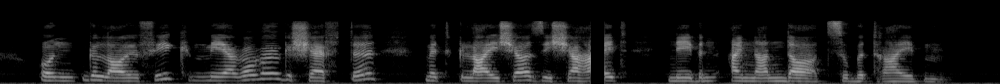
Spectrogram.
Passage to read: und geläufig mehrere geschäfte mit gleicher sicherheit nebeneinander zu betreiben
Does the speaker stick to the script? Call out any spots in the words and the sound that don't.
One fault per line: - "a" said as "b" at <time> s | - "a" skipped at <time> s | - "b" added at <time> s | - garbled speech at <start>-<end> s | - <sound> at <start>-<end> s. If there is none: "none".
- dropout at 5.9-6.0 s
